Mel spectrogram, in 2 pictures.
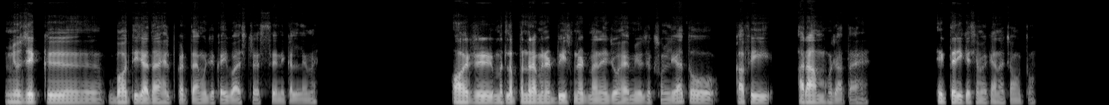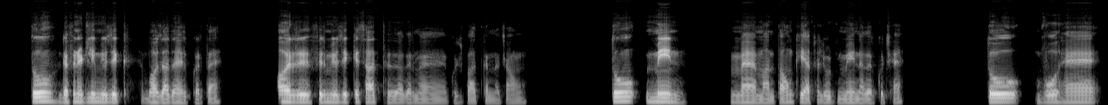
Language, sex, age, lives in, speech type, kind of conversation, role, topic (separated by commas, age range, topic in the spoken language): Hindi, male, 25-29, India, conversation, podcast, guest, Recovery ke dauran tum stress ko kaise manage karte ho?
